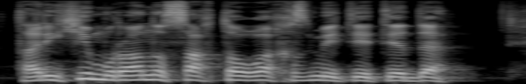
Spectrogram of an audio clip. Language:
Kazakh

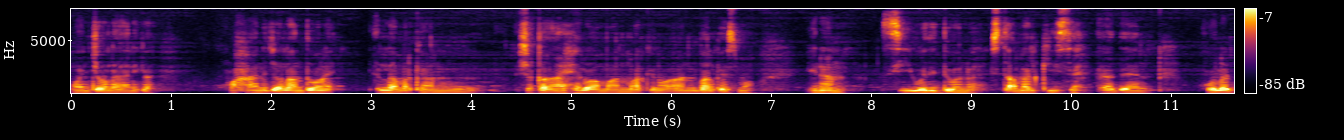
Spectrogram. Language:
Somali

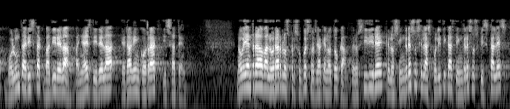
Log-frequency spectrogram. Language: Spanish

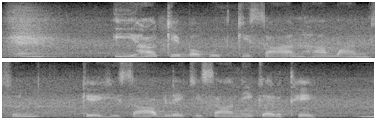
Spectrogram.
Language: Chhattisgarhi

